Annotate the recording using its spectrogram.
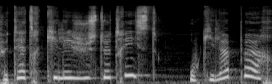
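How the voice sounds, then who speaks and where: Putting on a character voice, a woman speaks high-pitched at a moderate pace over faint music in the background. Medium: read story.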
